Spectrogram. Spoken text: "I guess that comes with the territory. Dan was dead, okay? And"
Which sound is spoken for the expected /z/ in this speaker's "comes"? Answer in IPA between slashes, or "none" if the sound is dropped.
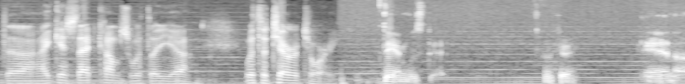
/z/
